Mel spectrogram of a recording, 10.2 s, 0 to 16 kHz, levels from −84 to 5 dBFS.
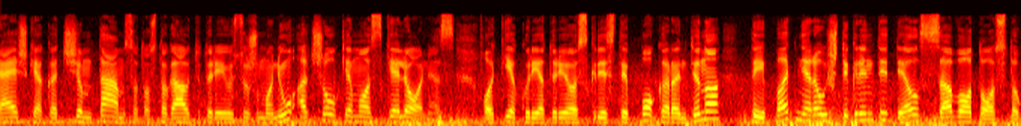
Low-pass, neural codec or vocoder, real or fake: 9.9 kHz; none; real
